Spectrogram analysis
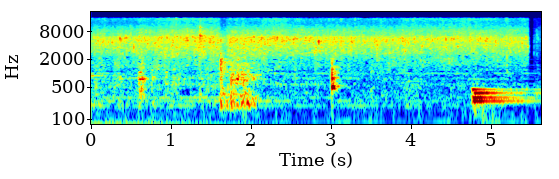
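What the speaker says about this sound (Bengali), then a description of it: "পনিরগুলো হালকা করে ভেজে নিয়েছি, এবার তুলে নেব" Paneer cubes fry lightly in hot oil with a steady sizzle, broken by a few sharp stirring scrapes and a brief low hum near the end.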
